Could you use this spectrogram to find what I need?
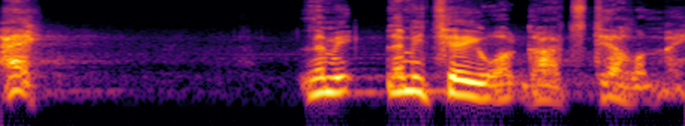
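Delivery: very quiet, soft-spoken, low-key manner. Retelling what a man would say each day, imitating a soft-spoken man. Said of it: "And he was real soft-spoken".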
